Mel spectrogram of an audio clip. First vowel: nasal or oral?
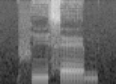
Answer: nasal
